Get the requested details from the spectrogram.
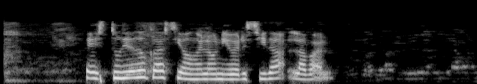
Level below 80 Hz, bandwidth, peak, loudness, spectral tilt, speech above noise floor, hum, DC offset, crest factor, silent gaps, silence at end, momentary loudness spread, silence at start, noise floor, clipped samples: -56 dBFS; 8.2 kHz; 0 dBFS; -13 LUFS; -3 dB/octave; 31 dB; none; under 0.1%; 14 dB; none; 0.1 s; 11 LU; 0.05 s; -43 dBFS; under 0.1%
